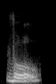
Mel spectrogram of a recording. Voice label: "voe", Indian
